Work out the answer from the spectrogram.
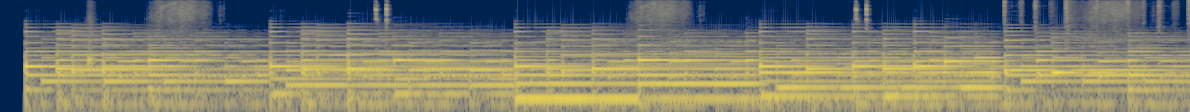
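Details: Steady electric piano music playing chords, with no animal sounds.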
